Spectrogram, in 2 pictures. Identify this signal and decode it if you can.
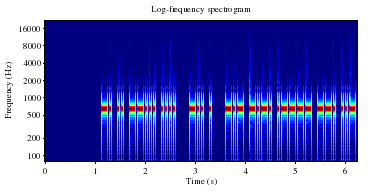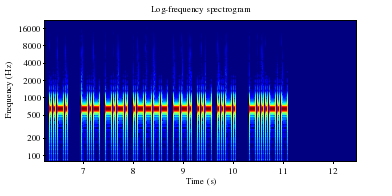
Morse code, heard as a keyed tone, about 29 wpm, 690 Hz. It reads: NI7H DE KC1GUF KC1GUF <BK>
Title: SOTA QSO Practice 30wpm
